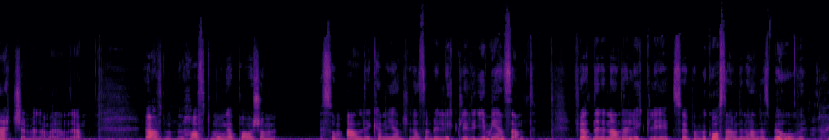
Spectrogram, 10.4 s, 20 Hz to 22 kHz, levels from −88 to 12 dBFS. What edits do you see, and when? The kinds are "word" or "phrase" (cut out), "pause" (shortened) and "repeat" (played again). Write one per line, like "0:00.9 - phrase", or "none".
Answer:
none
